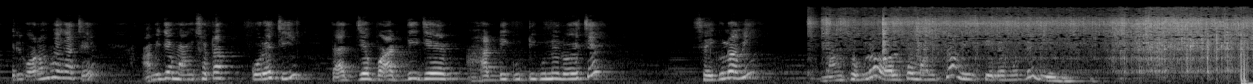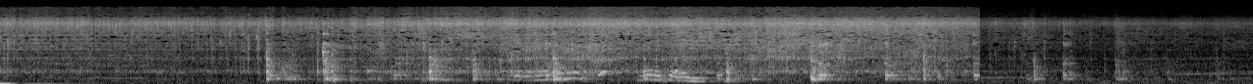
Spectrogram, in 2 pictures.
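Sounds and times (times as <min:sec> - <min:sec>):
meat sizzling in hot oil: 0:08.1 - 0:25.0.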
